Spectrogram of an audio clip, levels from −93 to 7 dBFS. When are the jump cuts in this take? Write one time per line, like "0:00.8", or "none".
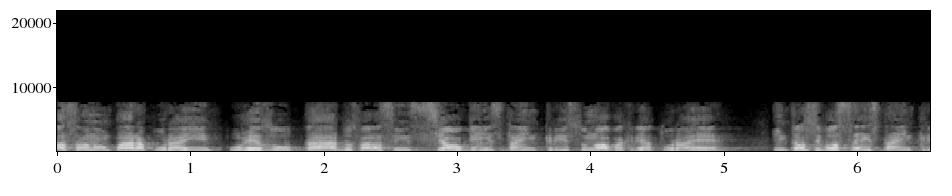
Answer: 0:01.2
0:02.2
0:05.3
